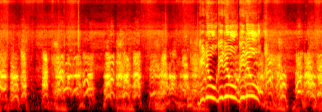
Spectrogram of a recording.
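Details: Village dogs hunting a wild boar, pursuit running from forest down to a river; bursts of excited barking and high yips in quick irregular succession, with a human voice in between.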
